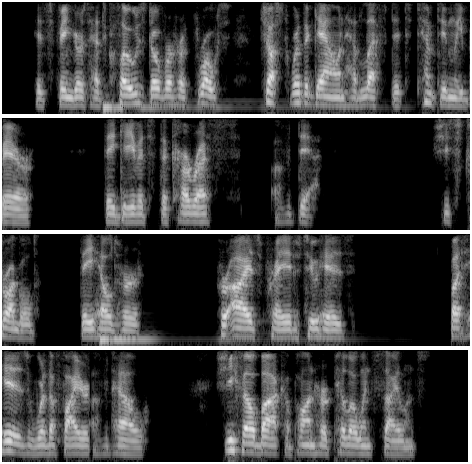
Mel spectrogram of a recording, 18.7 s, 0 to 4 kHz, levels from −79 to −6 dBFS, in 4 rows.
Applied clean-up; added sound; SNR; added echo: neural mask model DeepFilterNet 3.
